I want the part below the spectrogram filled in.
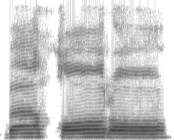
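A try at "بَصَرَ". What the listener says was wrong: Kasih ini tebalnya sudah dapat. Kasih sofir depannya. Basoro.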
